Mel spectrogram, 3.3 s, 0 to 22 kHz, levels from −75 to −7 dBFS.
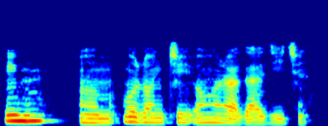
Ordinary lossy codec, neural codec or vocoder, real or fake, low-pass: none; none; real; 5.4 kHz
